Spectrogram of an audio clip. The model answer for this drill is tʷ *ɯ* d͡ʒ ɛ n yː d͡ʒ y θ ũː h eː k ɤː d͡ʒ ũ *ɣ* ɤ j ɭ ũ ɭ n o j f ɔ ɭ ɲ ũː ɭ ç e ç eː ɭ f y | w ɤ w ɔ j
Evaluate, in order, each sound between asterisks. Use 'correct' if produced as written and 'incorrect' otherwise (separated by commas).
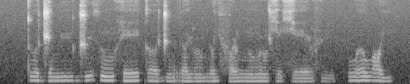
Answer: incorrect, incorrect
